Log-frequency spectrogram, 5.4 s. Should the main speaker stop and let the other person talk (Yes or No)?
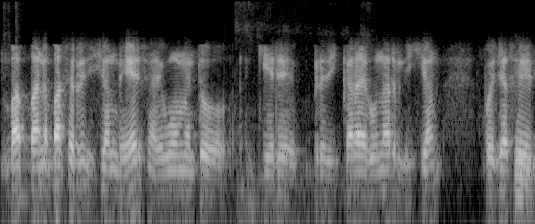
No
